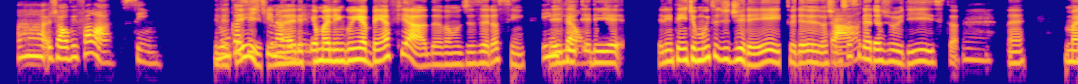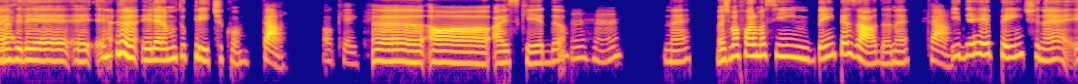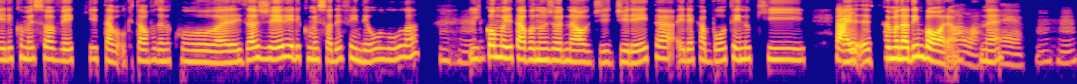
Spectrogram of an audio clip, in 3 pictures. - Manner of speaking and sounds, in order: tapping; throat clearing
- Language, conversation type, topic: Portuguese, podcast, Como seguir um ícone sem perder sua identidade?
